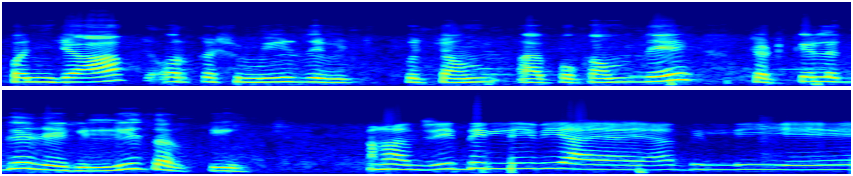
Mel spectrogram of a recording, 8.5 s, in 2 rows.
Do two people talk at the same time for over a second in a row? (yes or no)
no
